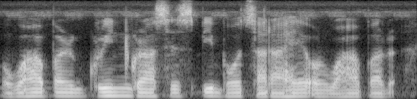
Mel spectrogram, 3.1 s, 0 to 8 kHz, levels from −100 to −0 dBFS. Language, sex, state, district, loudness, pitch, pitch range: Hindi, male, Meghalaya, West Garo Hills, -17 LUFS, 100 Hz, 95-105 Hz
